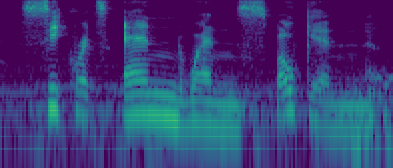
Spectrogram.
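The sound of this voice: A hoarse, put-on character voice at a middle pitch is heard over clear background noise.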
